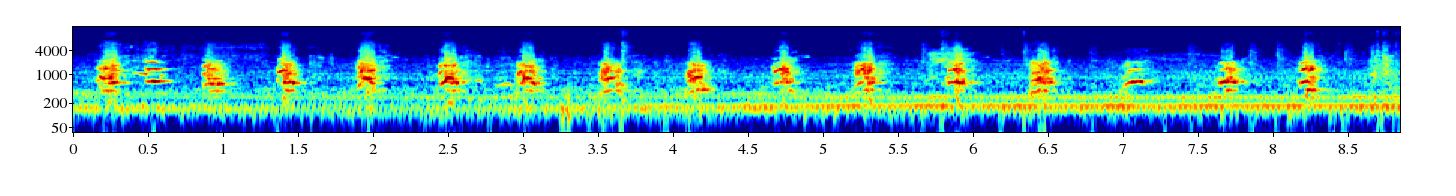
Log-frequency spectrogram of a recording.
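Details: Protection-trained German Shepherd Chriss on a tug boat barks repeatedly and forcefully, nearly two barks a second in a regular rhythm, with a faint low engine hum underneath.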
